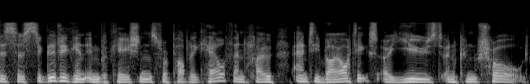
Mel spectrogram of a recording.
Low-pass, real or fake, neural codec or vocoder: 7.2 kHz; real; none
